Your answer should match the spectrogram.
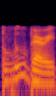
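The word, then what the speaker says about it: Blubrry: hear our interviews on I think it's pronounced I always want to call it blueberry.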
